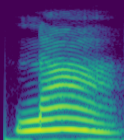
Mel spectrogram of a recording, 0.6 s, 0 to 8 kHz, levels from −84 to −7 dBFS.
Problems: none marked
